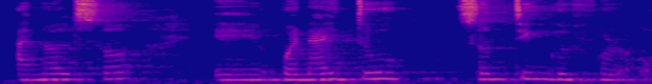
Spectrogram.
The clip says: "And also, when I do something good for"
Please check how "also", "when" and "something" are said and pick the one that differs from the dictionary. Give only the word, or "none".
something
